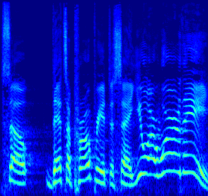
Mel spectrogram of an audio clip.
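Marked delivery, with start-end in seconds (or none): 2.0-3.1 high, slow yelled voice. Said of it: "to yell out".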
